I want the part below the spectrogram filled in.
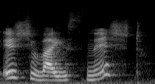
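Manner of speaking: "Ich weiß nicht" said slowly and clearly; slow demo. Shown as a demonstration. Teacher slowing the German for students. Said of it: "you can say".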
